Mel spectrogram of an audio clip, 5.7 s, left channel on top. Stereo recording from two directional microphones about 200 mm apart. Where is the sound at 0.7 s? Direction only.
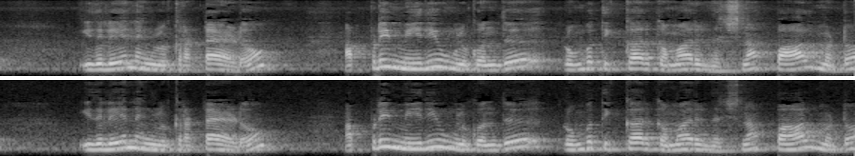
10° right (ahead or behind); by 3.4 s 5° left (ahead or behind).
